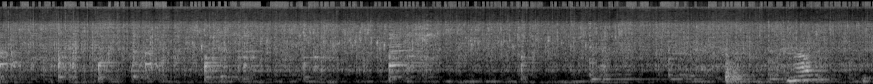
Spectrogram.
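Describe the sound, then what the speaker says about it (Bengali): Onion and green chili sautéing in oil in a pan, a steady close sizzle with repeated spatula stirring and scraping knocks throughout. "ভাজা করবো না, একটু নরম করে দেবো পেঁয়াজ আর কাঁচামরিচ।"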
